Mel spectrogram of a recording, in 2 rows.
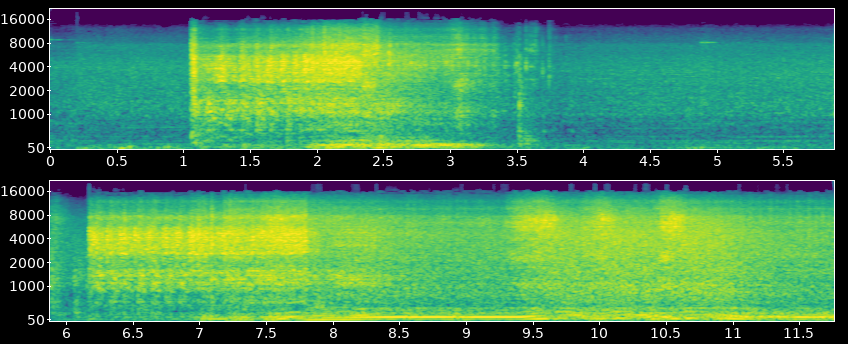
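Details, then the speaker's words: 1964 car after replacing a torn carburetor gasket: cranks, catches, revs cleanly twice, then holds a steady, even idle on its own with no stumbling or hunting. "all right that sounds much better much much better yep it idles on its own now"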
